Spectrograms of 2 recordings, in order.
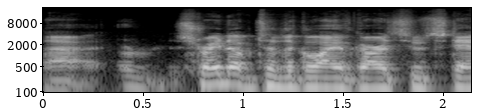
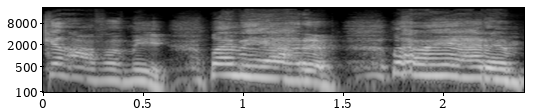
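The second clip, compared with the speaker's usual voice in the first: very high, shrill, straining shout; 13 semitones higher, 3 dB louder than usual. Game master voices a woman grabbed by a Goliath: shouting while struggling. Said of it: "starts struggling and starts shouting like".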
